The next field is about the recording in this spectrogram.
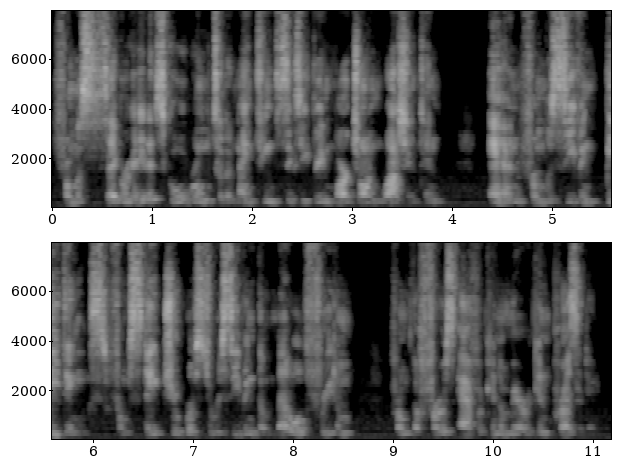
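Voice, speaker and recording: A man reading a story aloud in an expressive, deliberate way, acting out the dialogue as he goes. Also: medium pitch, far from the mic, a little hiss or hum, poor audio. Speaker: volunteer story reader, hospital staff member. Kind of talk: reading a graphic novel aloud.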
